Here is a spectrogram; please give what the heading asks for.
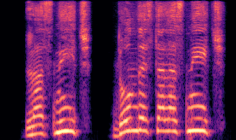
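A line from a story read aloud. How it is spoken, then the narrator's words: Shouting from a distance. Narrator (Spanish): gritó Charlie desde su lugar en la fila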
